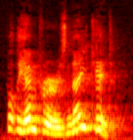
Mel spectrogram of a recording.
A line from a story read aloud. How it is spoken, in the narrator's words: a little child cried out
